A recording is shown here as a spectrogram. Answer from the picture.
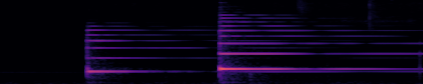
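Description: Grand piano in a slow, sparse contemporary passage: after a near-silent pause, a single note is struck about a second in and dies away, then a louder note just after two seconds is left to ring and fade slowly.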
